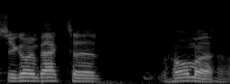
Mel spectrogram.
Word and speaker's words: Houma: I had to email the guy back because I wasn't sure how to pronounce this. It is Houma, Louisiana.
